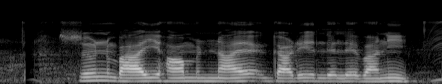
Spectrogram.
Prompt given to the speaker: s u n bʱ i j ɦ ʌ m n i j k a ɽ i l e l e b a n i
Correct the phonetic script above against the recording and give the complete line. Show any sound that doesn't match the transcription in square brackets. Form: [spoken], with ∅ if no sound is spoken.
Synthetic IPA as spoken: s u n bʱ [a] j ɦ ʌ m n [a] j [ɡ] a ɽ i l e l e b a n i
